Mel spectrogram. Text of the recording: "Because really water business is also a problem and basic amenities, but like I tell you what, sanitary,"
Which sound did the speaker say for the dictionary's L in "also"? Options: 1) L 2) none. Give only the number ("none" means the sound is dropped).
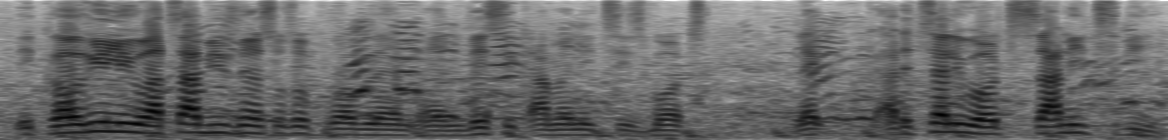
2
